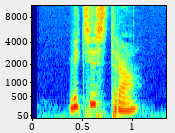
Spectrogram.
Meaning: (female) hospital nurse
- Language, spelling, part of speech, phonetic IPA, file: Russian, медсестра, noun, [mʲɪt͡sʲsʲɪˈstra], Ru-медсестра.ogg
